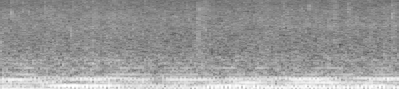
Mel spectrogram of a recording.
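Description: A light, steady rain shower patters on the leaves of forest trees, a soft continuous tapping with no break, heard alone with no voices.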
